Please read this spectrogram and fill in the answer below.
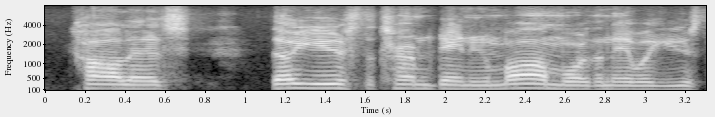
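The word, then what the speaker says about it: dénouement: you may not know how to pronounce it's pronounced Dan ma Dan ma it is another way of saying resolution you're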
